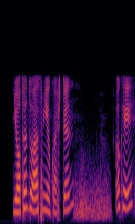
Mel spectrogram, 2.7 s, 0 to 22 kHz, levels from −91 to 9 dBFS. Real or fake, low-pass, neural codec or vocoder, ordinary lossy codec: real; 5.4 kHz; none; none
